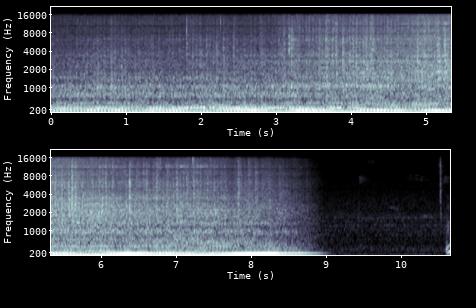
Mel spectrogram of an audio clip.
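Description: Riding lawn mower engine running steadily as the mower passes, growing a little louder, then dropping away sharply about nine seconds in.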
